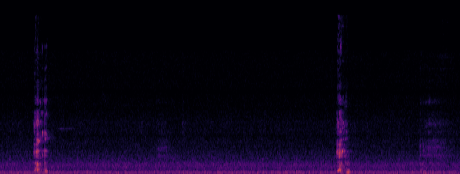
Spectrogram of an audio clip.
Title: Hiccups again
